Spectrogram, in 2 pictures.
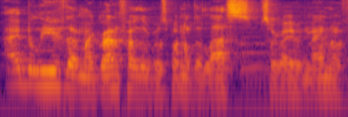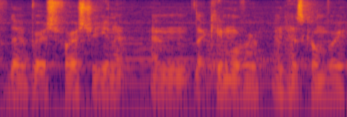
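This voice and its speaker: Narrating a documentary, a Mexican-raised filmmaker in his twenties recounts his grandfather's story, earnest and reflective with some fillers. His medium-pitched voice has a darkish tone, fairly even intonation and a fairly quick pace, over music in a roomy space.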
